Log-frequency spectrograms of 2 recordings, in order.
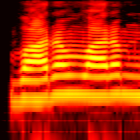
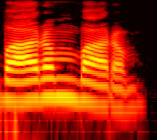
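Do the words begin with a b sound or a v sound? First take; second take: v; b. First: The words begin with a v sound. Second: The words begin with a b sound. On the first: The speaker calls it wrong. "नहीं होता" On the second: The speaker calls it right. "शुद्ध रूप क्या बनता है इसका बै"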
